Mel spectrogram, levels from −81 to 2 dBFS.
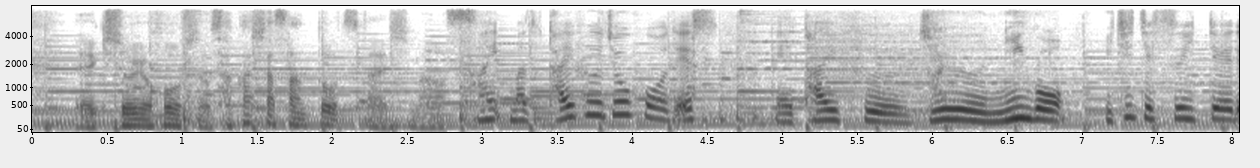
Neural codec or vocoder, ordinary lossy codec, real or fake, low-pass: none; none; real; 7.2 kHz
